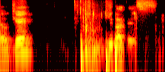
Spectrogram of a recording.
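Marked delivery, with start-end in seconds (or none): 1.3-2.0 whispering. Real, not acted. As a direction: whisper it like a secret cheer. Teacher encourages tired students.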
